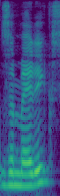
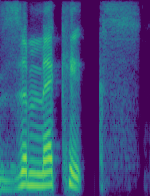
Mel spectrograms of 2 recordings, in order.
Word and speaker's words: Zemeckis: Contact, was that Robert Zemeckis who did it?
